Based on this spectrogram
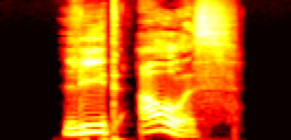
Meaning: second-person plural preterite of ausleihen
- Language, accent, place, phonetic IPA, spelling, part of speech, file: German, Germany, Berlin, [ˌliːt ˈaʊ̯s], lieht aus, verb, De-lieht aus.ogg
